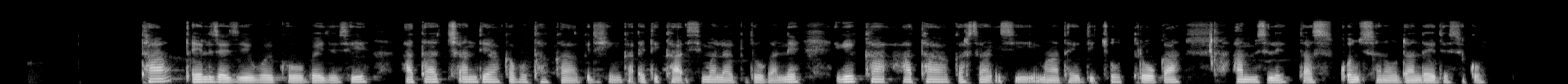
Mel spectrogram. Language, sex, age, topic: Gamo, male, 25-35, government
